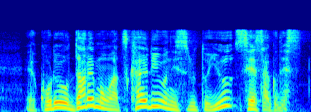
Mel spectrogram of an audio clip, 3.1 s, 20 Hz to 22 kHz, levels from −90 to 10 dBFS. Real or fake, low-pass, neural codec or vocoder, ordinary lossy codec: real; 7.2 kHz; none; none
